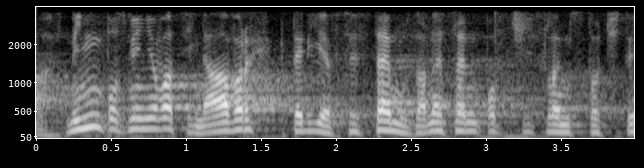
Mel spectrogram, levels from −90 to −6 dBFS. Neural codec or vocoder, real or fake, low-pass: none; real; 3.6 kHz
